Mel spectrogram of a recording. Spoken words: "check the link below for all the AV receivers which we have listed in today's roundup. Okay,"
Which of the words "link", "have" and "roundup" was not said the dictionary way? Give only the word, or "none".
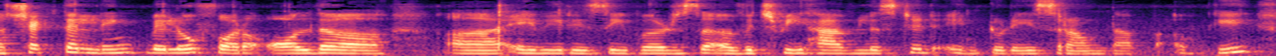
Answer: none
